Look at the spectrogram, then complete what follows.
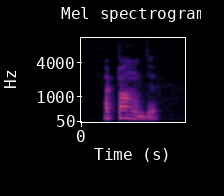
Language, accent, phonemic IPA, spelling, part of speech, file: French, Canada, /a.pɑ̃d/, appende, verb, LL-Q150 (fra)-appende.wav
- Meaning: first/third-person singular present subjunctive of appendre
